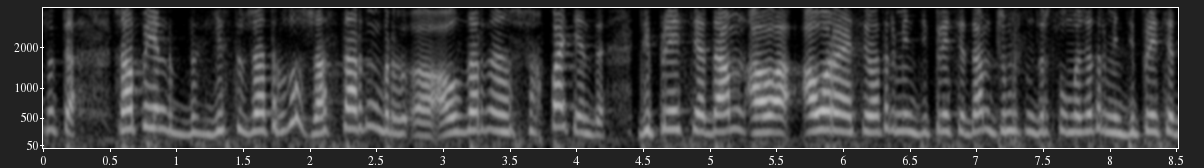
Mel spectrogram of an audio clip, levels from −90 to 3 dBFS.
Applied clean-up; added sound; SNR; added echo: none; none; none; none.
